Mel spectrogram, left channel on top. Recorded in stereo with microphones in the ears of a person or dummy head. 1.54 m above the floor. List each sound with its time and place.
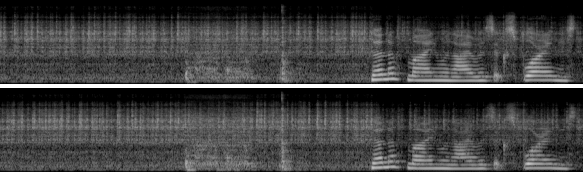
1.8 s a drawer: 15° right (ahead or behind), 1.4 m
3.7 s a woman speaking: 20° left (ahead or behind), 0.5 m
